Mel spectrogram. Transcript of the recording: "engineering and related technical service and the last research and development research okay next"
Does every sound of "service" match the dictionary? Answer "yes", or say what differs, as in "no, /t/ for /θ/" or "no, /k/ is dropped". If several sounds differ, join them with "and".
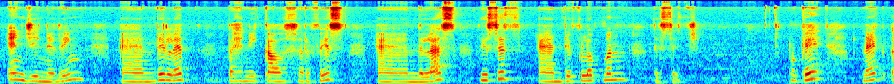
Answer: no, /f/ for /v/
